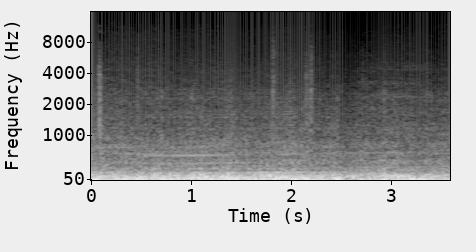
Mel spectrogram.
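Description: A Volkswagen Touareg TDI with an automatic transmission and 208K miles shifting gears while driving: steady, loud low engine and road rumble from inside the cabin, with a brief dip partway through as a gear change comes in.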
